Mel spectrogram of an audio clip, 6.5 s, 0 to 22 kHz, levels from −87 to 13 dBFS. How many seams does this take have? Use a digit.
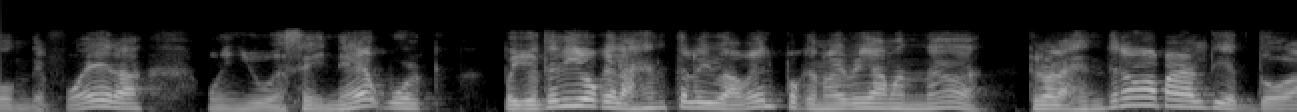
1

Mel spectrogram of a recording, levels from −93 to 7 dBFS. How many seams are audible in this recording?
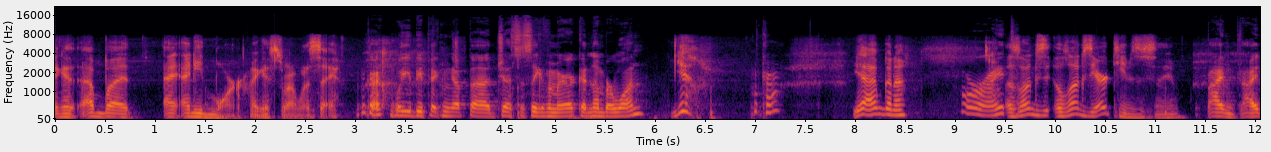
0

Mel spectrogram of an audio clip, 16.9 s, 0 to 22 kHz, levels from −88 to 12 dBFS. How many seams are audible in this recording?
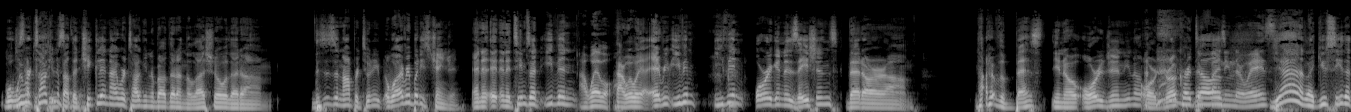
2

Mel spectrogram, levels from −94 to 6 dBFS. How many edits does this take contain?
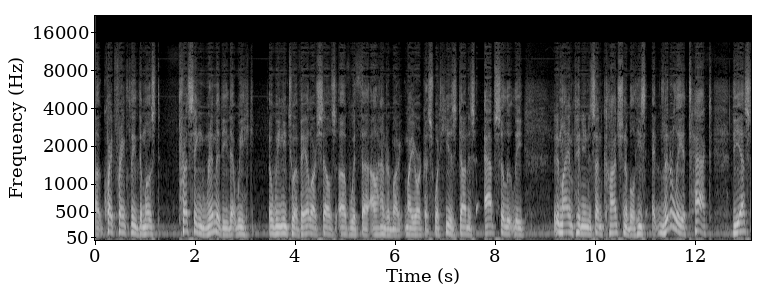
1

